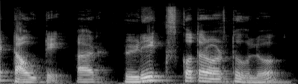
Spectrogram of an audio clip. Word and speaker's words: Tauktae: আসলে এটি একটি মায়ানমারের দেওয়া নাম, যেখানে কে উচ্চারণ করা হয় না, অর্থাৎ এটার উচ্চারণ দাঁড়ায় টাউটে।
